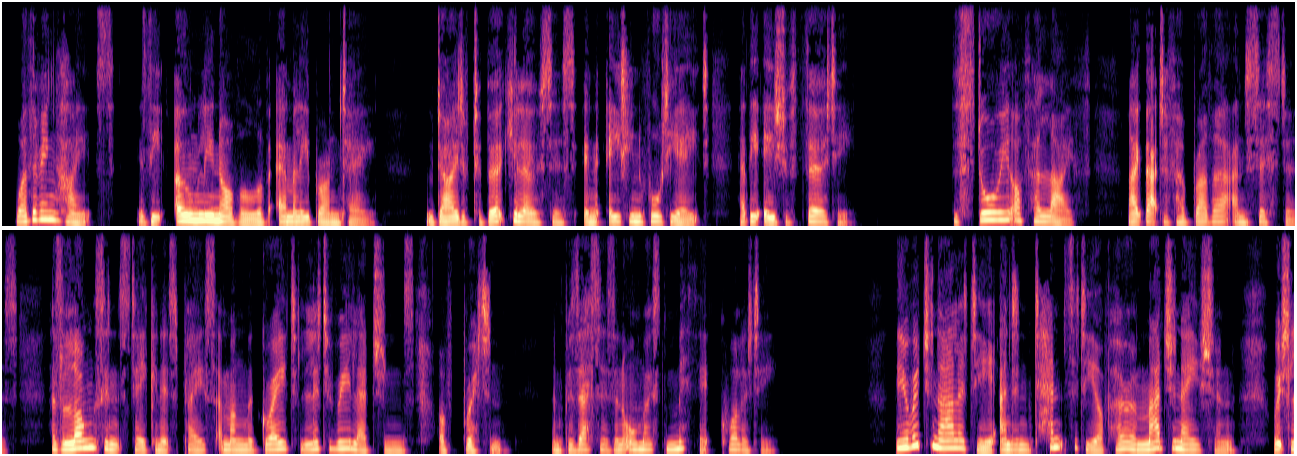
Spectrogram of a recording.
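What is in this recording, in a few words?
British English, female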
